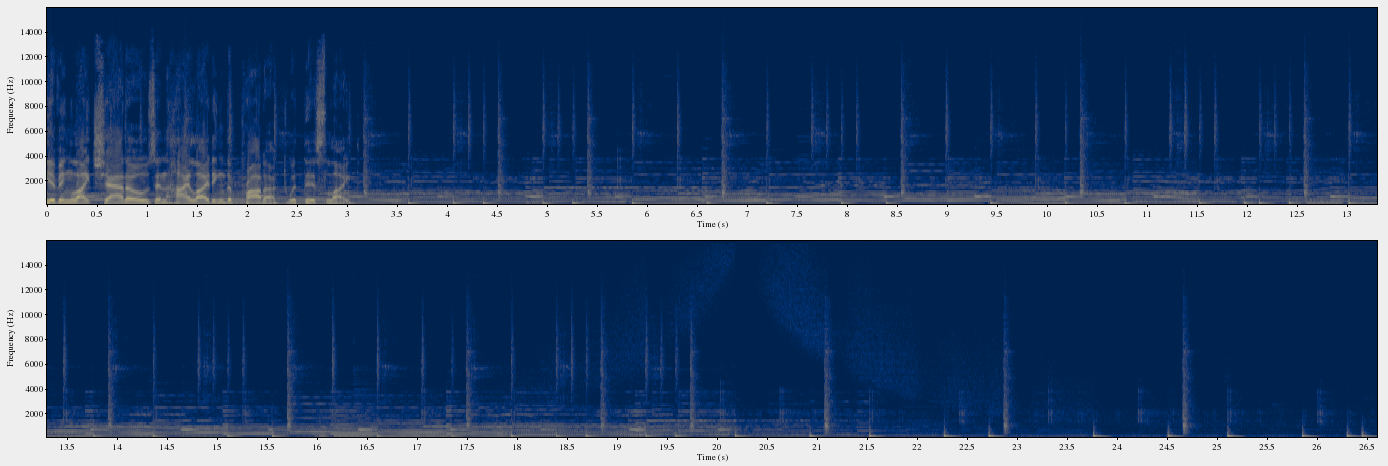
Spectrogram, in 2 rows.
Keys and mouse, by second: 1.2 y, 1.3 y, 1.3 y, 2.0 r, 3.4 z, 3.5 z, 3.6 z, 5.6 click, 8.0 click, 10.4 s, 14.0 shift+middle click, 14.5 s, 15.9 z, 16.0 z, 16.2 middle click, 16.9 shift+middle drag, 17.3-17.8 middle drag, 18.4 shift+middle click, 18.8 g, 21.8-23.8 drag, 25.1 middle drag, 25.9 shift+middle drag.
